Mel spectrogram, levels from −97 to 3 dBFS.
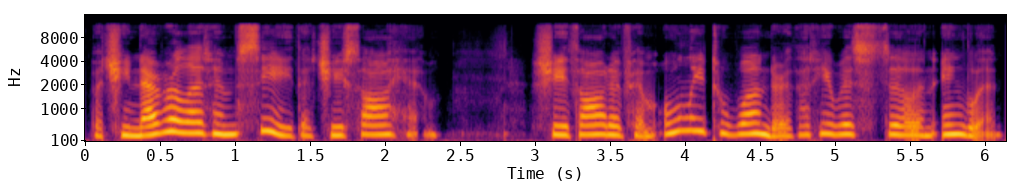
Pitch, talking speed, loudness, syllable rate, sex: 265 Hz, 225 wpm, -16 LUFS, 5.0 syllables/s, female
